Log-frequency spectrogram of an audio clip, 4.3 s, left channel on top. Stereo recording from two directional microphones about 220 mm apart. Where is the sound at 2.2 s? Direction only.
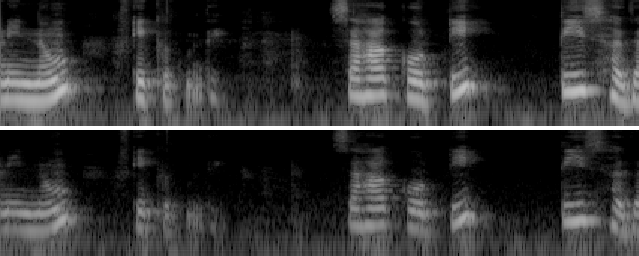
45° left (ahead or behind).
